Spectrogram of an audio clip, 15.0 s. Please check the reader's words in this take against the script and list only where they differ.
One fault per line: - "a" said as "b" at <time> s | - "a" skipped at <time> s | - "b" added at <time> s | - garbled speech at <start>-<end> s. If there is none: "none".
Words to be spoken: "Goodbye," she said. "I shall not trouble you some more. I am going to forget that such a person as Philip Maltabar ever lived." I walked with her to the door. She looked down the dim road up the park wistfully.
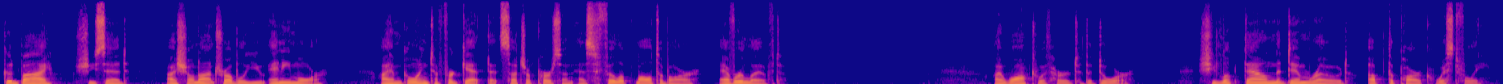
- "some" said as "any" at 2.7 s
